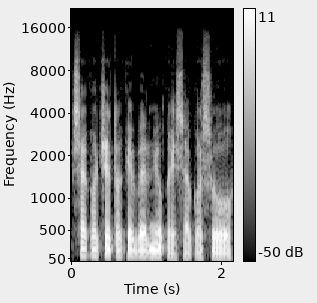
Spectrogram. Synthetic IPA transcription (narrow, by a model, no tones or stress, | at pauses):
sakot͡ʃet̪okebeɾnukoisakosu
